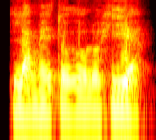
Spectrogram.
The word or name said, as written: La metodologia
